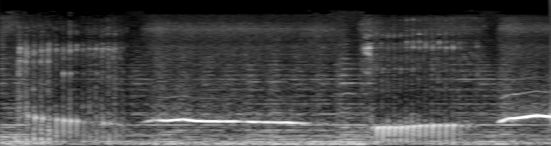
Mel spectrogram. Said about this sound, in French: Mais ça alors, d'où vient ce bruit? Un ronflement? C'est mon voisin peut-être. Mais non, ce n'est pas possible. Ça vient de la cabine du pilote. Oh non, le copilote aussi, il s'est endormi.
